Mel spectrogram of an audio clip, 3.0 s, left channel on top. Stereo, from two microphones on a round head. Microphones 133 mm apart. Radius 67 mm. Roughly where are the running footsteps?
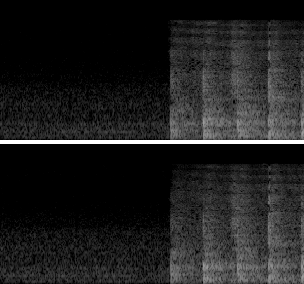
Left.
